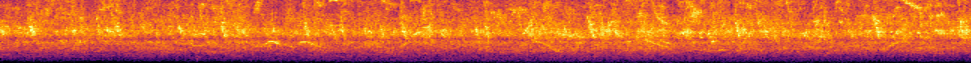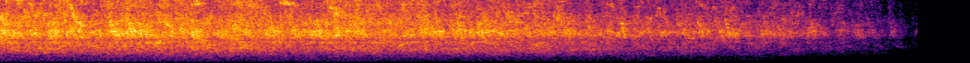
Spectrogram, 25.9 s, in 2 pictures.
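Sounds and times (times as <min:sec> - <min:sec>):
Passer domesticus house sparrows chirping: 0:00.0 - 0:24.1.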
